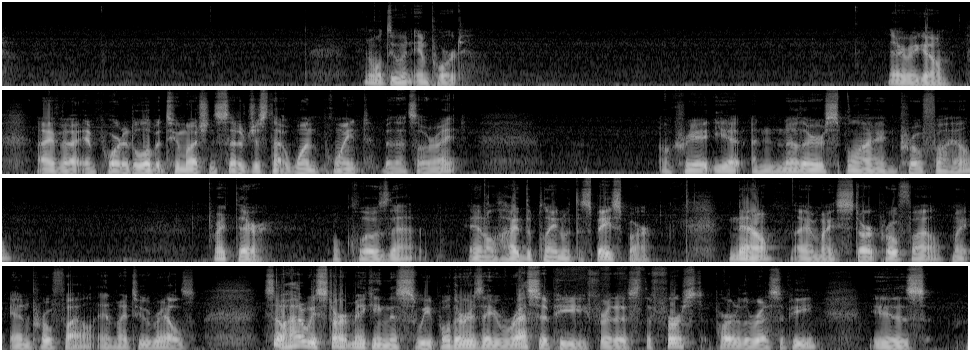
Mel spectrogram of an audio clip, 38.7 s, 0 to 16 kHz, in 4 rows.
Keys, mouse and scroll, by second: 0.6-0.9 scroll up 2, 1.0-2.3 middle drag, 1.1 click, 3.6 click, 5.5 click, 7.1 click, 8.2 scroll up 2, 8.5 click, 8.6 right click, 14.3 click, 14.6-16.2 middle drag, 16.2 click, 16.5 middle click, 16.8 click, 17.0 middle click, 17.1 click, 17.5 click, 17.8 middle click, 17.9 click, 18.3 click, 20.4 click, 21.3 Escape, 22.4 click, 23.7 click, 24.1 space, 25.4-26.2 scroll down 3, 26.6 scroll up 2.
